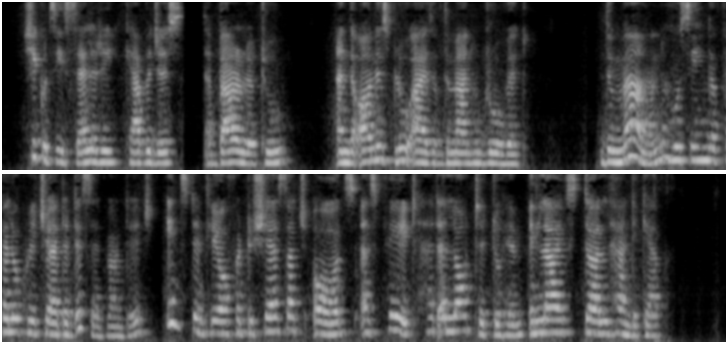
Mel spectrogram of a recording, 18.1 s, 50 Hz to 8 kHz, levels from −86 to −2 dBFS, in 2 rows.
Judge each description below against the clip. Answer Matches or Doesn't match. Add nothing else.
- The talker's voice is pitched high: Matches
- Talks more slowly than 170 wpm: Matches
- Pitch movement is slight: Doesn't match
